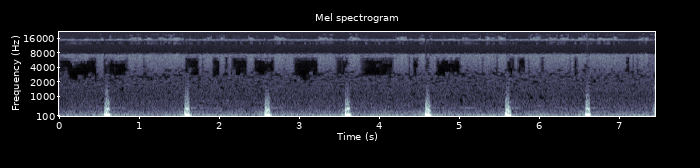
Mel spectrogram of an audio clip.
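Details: Simulated heart sounds at about 60 a minute for a splitting discrimination drill: each beat is a very closely split pair of clicks, narrowing toward near-single over a faint hum.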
